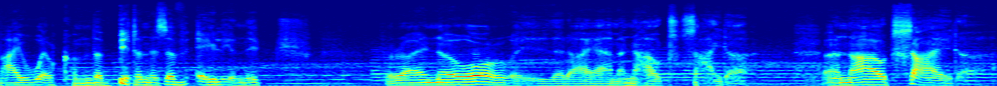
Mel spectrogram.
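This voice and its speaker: A man playing an anguished ghoul in a theatrical 1960s radio horror monologue, halting between whispers and cries. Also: deep voice. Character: anguished male ghoul recoiling from his own monstrous reflection. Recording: noisy old 1960s radio recording.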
